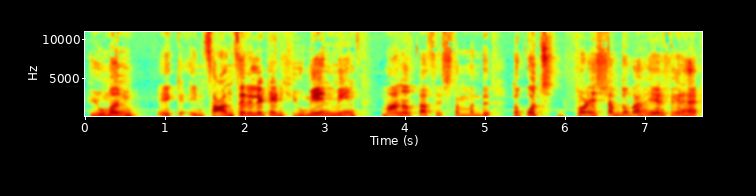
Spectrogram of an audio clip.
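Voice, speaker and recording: A woman's voice: on the high side, lively intonation, unhurried, hardly any pauses. A woman with an Indian accent giving an exam-prep English grammar lecture, explaining step by step and mixing English terms into Hindi. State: coughing, needs water. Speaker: English teacher.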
